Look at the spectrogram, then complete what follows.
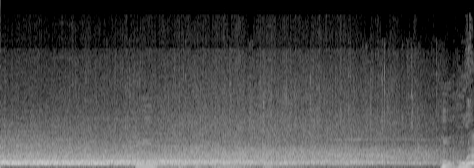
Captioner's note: cheers and applause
